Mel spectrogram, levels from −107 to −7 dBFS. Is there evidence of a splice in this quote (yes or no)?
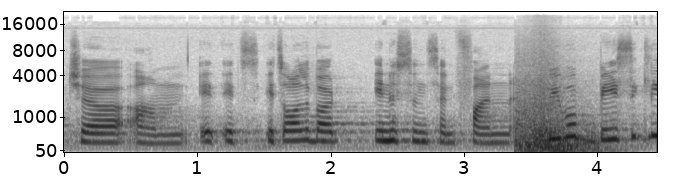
yes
